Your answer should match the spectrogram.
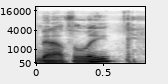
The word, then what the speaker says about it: Nathalie: Tell us about your job, Nathalie. Yes. So number one, my name is Nathalie. Nathalie. Thank you. The Nathalie. H is silent.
